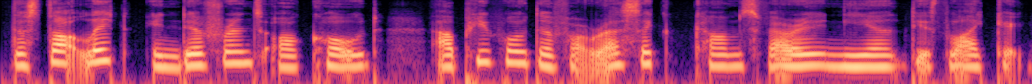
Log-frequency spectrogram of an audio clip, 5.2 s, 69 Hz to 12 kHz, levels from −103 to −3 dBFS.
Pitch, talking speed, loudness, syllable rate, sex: 220 Hz, 150 wpm, -19 LUFS, 5.6 syllables/s, female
